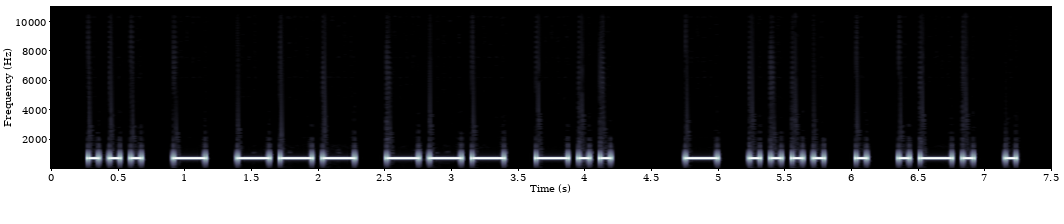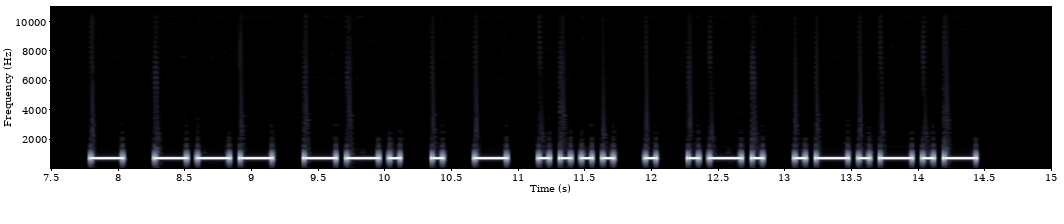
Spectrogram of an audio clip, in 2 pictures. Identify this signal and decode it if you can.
Morse code, heard as a keyed tone, about 16 wpm, 700 Hz. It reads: STOOD THERE TOGETHER.
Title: Sentences from Top 1000 Words - Review Part 2 - 15wpm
